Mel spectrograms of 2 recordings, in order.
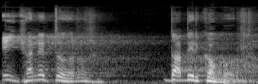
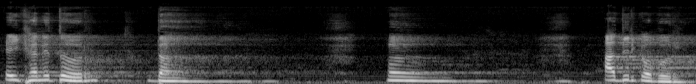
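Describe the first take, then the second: First: The line is recited in a fidgety, distracted voice. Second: The line is recited with stuttering and repeated sounds. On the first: The reciter is distracted by itching. "এরকম একটা চুলকানি রোগী আসছে" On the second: The reciter struggles to get words out. "একটু তোতলা"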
